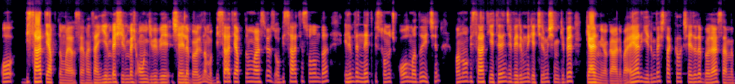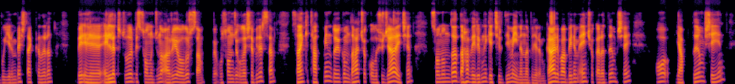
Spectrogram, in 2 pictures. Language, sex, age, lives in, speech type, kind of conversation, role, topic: Turkish, male, 25-29, Germany, conversation, advice, user, Tek bir işe nasıl daha iyi odaklanabilirim?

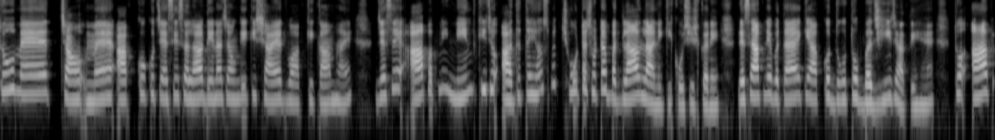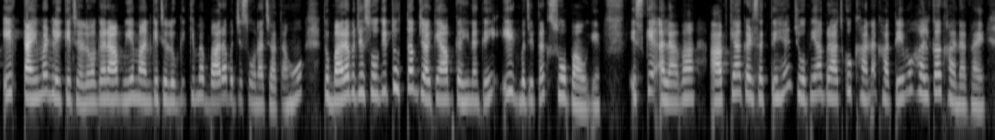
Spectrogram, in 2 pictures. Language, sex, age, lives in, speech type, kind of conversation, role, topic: Hindi, female, 25-29, India, conversation, advice, advisor, सुबह उठना मुश्किल और दिन भर सुस्ती बनी रहना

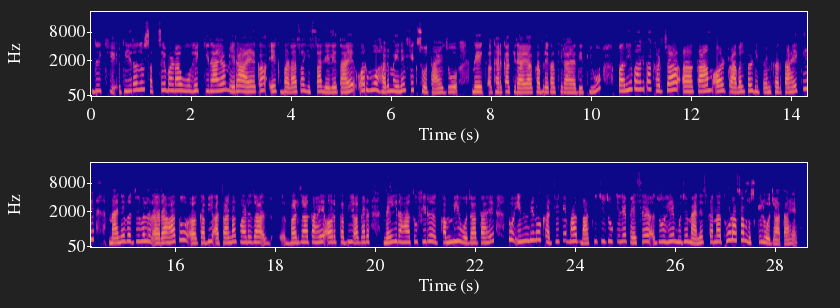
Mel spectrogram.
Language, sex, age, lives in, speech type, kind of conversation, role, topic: Hindi, female, 20-24, India, conversation, advice, user, नए शहर में रहते हुए मैं अपना बजट कैसे संभालूं और खर्चों पर नियंत्रण कैसे रखूं?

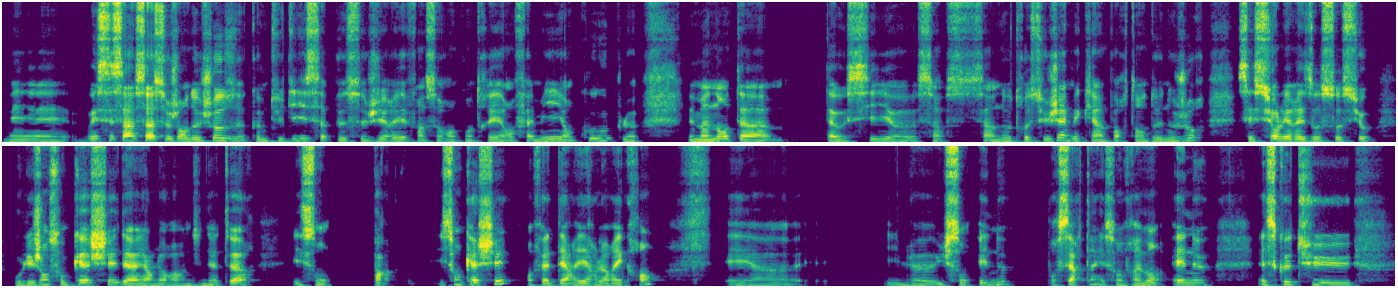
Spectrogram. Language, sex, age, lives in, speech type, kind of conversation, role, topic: French, female, 55-59, France, conversation, podcast, host, Comment gérer les différences d’opinion sans se fâcher ?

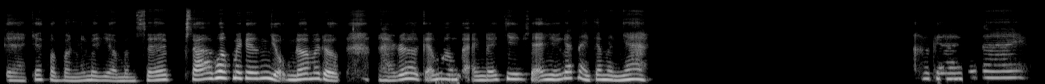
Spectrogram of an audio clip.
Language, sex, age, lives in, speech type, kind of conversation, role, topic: Vietnamese, female, 20-24, Vietnam, conversation, advice, user, Bạn cảm thấy thế nào khi bị cám dỗ bởi các chương trình giảm giá và mua nhiều món không cần thiết?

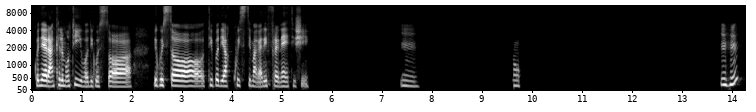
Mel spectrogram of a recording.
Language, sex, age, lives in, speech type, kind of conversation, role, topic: Italian, female, 25-29, Italy, conversation, podcast, host, Come scegli tra la tua passione e la sicurezza economica?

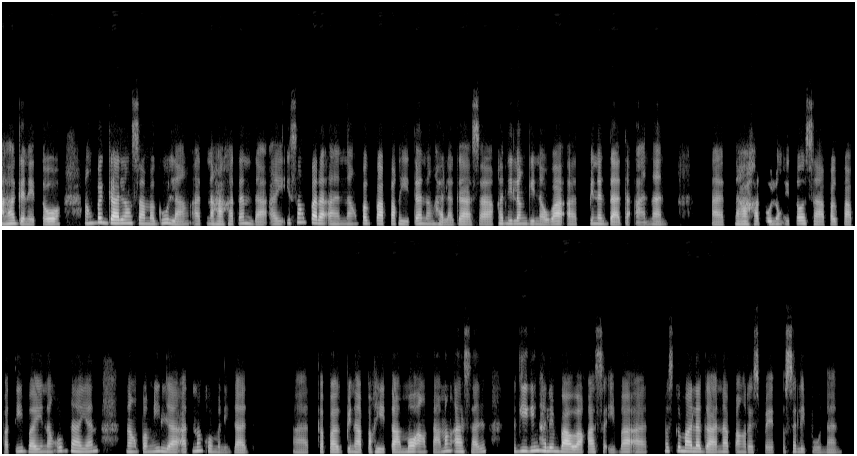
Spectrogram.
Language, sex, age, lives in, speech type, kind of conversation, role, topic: Filipino, female, 25-29, Philippines, read, expert-assistant, expert, Bakit mahalaga ang paggalang sa mga magulang at nakatatanda?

